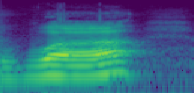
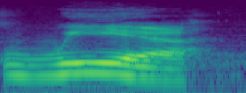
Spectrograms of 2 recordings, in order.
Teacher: Were is one sound, so it's were, whereas we're has more of a double vowel sound, so it's we're.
